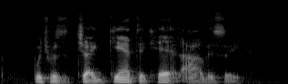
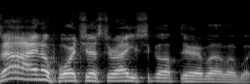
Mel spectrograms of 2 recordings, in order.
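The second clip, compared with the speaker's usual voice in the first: higher and louder, an eager retold reply; mock excited recognition; 6 semitones higher, 4 dB louder than usual. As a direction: play Marty's boss warming up to the hometown. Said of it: "He goes".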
